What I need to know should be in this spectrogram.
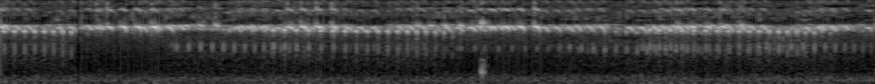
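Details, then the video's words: High, unbroken trilling of crickets at night with a fine pulsed texture, joined by lower rattling pulse trains that start and stop, plus a single short click partway through. "Soothing Crickets Chirping Sounds"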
